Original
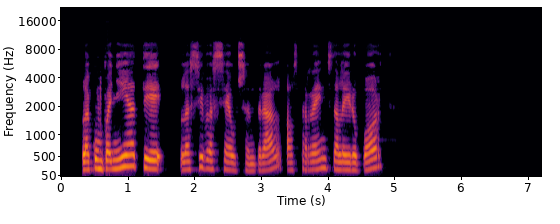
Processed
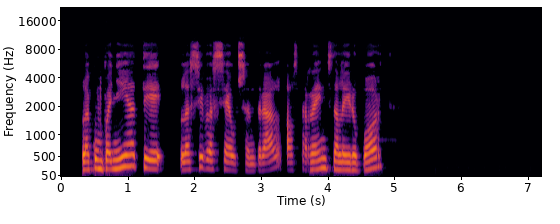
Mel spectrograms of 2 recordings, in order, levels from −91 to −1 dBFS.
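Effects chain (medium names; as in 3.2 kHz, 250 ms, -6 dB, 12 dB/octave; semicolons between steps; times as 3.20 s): compression 3:1, threshold -31 dBFS, peak gain reduction 8.5 dB; 1.05–3.73 s: high-pass 230 Hz -> 720 Hz 12 dB/octave; trim +4 dB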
